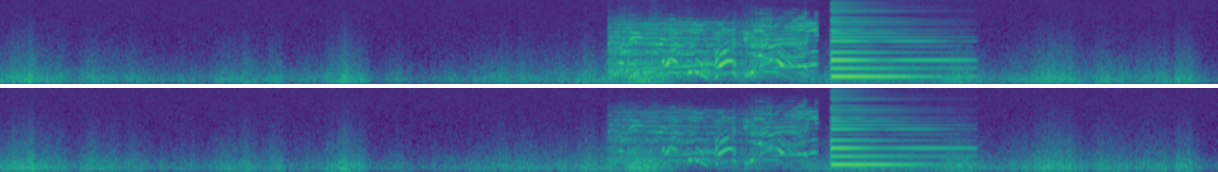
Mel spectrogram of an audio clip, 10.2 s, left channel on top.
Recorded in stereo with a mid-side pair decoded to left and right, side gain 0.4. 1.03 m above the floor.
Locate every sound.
5.1 s a shout: 70° left; by 6.8 s 55° left
6.9 s a guitar: 25° left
